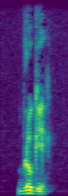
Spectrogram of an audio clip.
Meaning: alternative form of bloguer
- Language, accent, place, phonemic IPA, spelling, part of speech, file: French, France, Lyon, /blɔ.ɡe/, blogguer, verb, LL-Q150 (fra)-blogguer.wav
